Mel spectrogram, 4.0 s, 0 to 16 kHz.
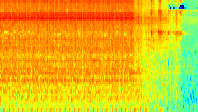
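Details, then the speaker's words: Craftsman 20.5 HP Kohler Command V-twin lawn tractor after carburetor cleaning, running off the original rear tank, choke off, battery possibly drained: steady starter cranking at roughly three pulses per second that never catches, then stops; fuel may need time to reach the carb. "it needs time for the gas to get through you know"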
